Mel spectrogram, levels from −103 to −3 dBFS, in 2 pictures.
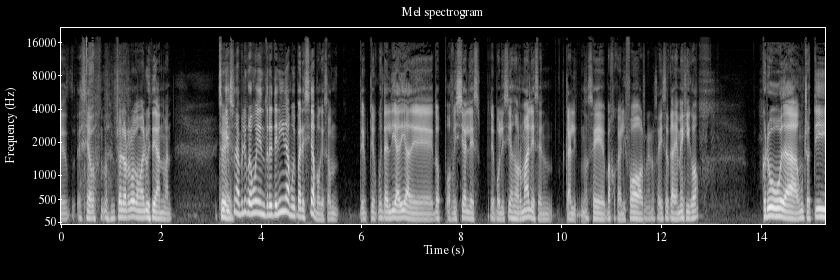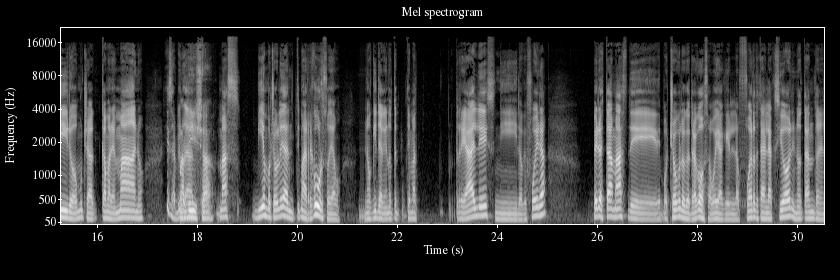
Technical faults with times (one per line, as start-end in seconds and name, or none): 8.56-8.60 repeated buffer
10.36-10.40 repeated buffer
21.28-21.36 repeated buffer
28.92-28.96 repeated buffer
